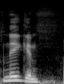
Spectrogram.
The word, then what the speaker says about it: Negan: Well, Kirkman came out and said it's pronounced Negan.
